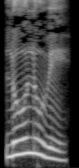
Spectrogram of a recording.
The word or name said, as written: ಲೋಲುವೆ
